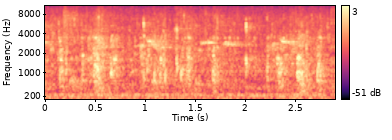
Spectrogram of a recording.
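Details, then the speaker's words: Chevrolet Corvette C7 Z06, being fixed for high IATs and MATs: coolant pump switched on to fill the rear tank, quiet pump hum under gurgling and trickling as coolant pushes through; no leaks, flow consistent, system filling normally. "no leak on this end no leaks on this end but you can hear it filling up"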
